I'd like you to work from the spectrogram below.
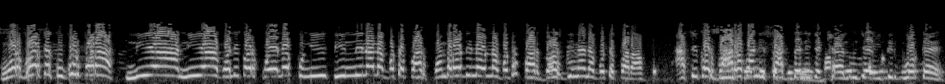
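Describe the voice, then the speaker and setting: A woman with a Sambalpuri accent from western Odisha argues heatedly on a recorded phone call about a family dispute, insistently scolding, accusing and repeating her phrases. Her voice is very high-pitched and steady in tone, and she talks at a quick pace. A little hiss or hum sits under the audio.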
